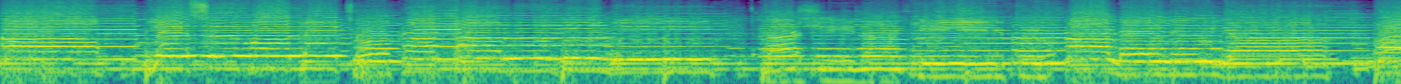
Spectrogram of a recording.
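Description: Hymn tune played by a small acoustic ensemble of two violins, ukuleles and a djembe, with sustained violin notes and pitch slides over strummed chords, in an even unbroken stretch.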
